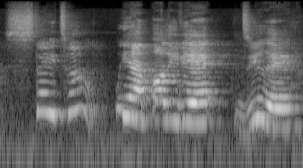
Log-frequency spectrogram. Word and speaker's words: Duret: We're here with the one and only Oli Duret. You guys, I stand corrected. The T is pronounced. I'm thinking the T is silent. I don't know. It depends on the person. Okay. Some say Duret, some say Duret.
